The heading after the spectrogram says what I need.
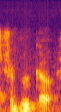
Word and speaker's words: Trabuco: another troubaco or chewbacc we got the official pronunciation guys trabuco in the pipeline and is the tongue going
